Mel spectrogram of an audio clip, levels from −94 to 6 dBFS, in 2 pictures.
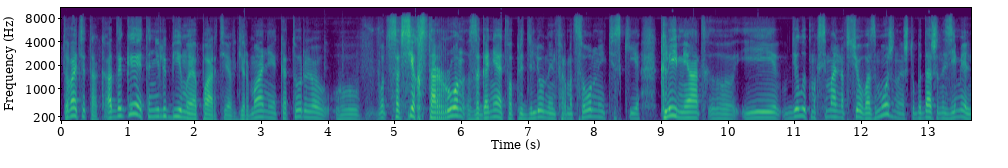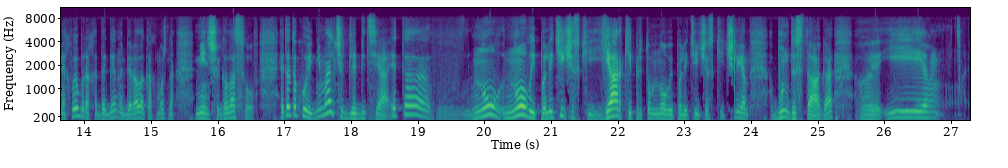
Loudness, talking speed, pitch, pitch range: -28 LUFS, 110 wpm, 155 Hz, 140-185 Hz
